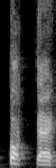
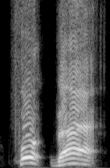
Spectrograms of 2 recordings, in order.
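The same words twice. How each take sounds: First: It is said in the speaker's plain accent. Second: It is said in a hillbilly accent.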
